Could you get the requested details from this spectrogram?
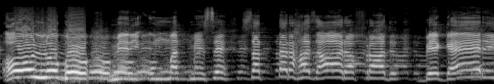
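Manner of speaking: fervent sermon voice, rising in bursts; preaching at full force. Acted. Preacher rousing the congregation about faith, fervent preaching. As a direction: preach it to the crowd with conviction.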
